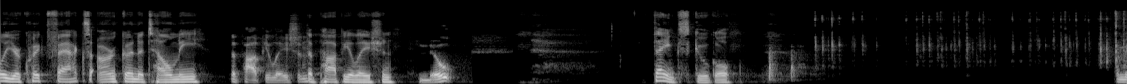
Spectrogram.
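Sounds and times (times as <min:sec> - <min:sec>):
speech: 0:00.0 - 0:04.6, 0:06.5 - 0:07.8
typing on a computer keyboard: 0:08.1 - 0:11.2.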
